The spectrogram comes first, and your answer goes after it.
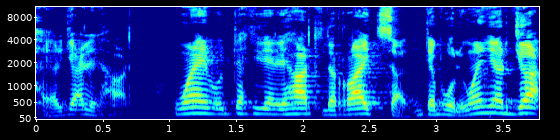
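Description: With a Baghdadi accent, a man speaks in a fairly high pitch at a fairly quick pace. His tone is animated, with ordinary pitch variation. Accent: Iraqi Arabic (Baghdadi). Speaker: pharmacy tutor. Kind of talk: lecture.

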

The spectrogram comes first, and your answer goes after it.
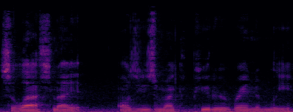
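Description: A man with a very deep, low pitch, a somewhat breathy sound and a moderate pace. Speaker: tech tutorial maker. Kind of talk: screen-recorded tech tutorial narration. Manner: casual.

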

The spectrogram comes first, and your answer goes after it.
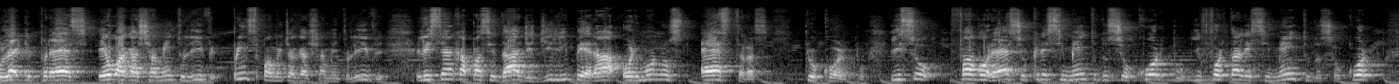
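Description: Faint music sits behind a man with a high pitch, ordinary pitch variation and big swings in loudness. He keeps a moderate pace. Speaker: fitness vlogger. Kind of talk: casual fitness advice vlog. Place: home room. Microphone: webcam.

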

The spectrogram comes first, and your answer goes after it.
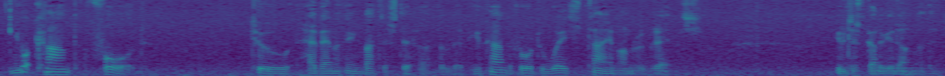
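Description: Noticeable background noise sits under a voice at a moderate pace with ordinary pitch variation and long, frequent pauses. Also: man, very deep, low pitch for a man. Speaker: interviewee. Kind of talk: interview answer. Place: studio. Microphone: studio mic.

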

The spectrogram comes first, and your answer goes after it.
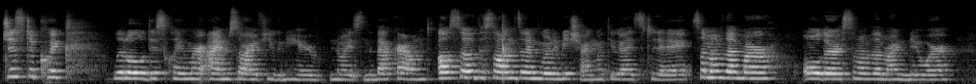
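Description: Audible room echo surrounds a woman's high-pitched voice at a fairly quick pace. Her pitch variation is ordinary, with big swings in loudness. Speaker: vlogger. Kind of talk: casual vlog chat. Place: home room. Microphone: camera far.

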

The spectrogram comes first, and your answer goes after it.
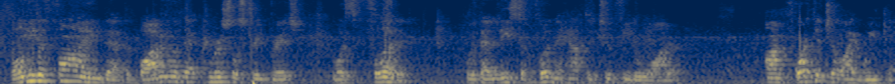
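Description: A man speaks at a moderate pace in a fairly high pitch with ordinary pitch variation. There is noticeable background noise and audible room echo. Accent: American. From Trinidad, Colorado, US. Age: 60s. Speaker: public commenter at city council. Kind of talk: public comment. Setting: city council meeting.

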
